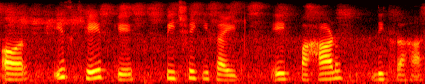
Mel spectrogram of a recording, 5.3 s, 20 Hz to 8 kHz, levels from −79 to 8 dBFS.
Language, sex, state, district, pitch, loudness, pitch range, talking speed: Hindi, female, Madhya Pradesh, Dhar, 210 Hz, -20 LUFS, 195-240 Hz, 125 wpm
